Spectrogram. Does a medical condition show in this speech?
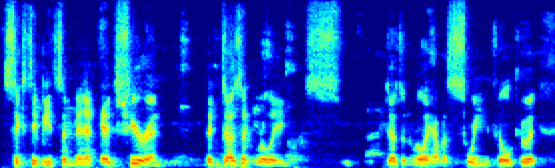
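No.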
